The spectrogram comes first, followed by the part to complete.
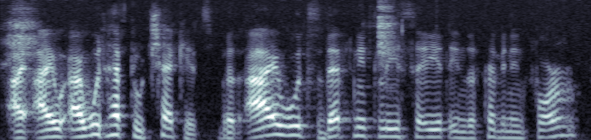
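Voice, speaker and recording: A Belgian man whose first language is French chats casually as a guest on a video call, hesitating and searching for English words. His voice is on the high side, fast and a little mellow, and the call audio is muffled.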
